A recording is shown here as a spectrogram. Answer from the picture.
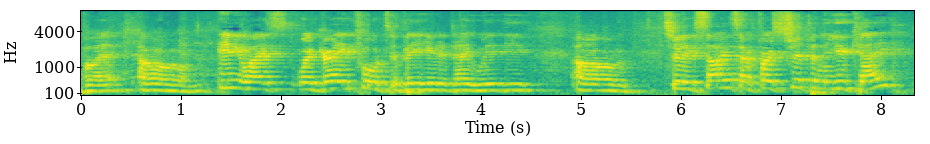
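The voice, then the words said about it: Southern US Alabama accent. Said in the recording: “I'm from Alabama. We speak a little country down there”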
